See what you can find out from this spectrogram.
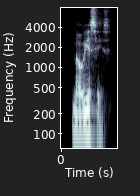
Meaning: plural of novici
- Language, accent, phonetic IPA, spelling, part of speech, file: Catalan, Valencia, [noˈvi.sis], novicis, noun, LL-Q7026 (cat)-novicis.wav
